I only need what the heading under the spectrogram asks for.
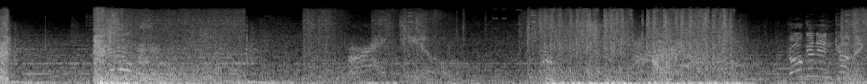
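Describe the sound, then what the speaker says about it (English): Dense Mass Effect 2 combat gunfire crackles nearly nonstop in bursts, with sharp impact cracks, mechanical clatter and game voices over a loud battle mix. "Firing a high-impact shot!"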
